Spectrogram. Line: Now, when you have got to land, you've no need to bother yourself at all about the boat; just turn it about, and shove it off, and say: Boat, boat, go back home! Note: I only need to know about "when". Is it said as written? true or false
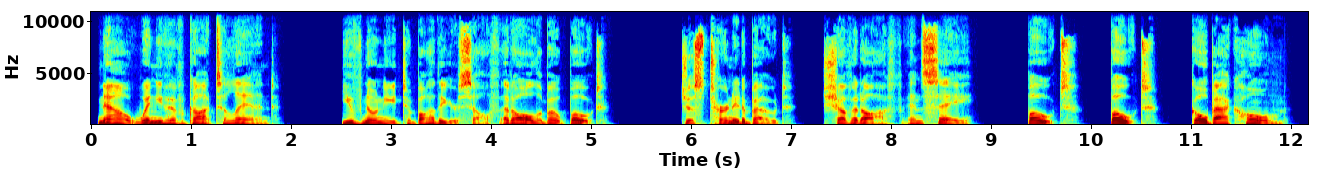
true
